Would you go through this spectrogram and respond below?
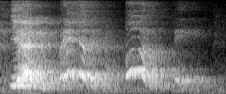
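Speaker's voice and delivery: high, loud and slow, with a laugh; a wailing cry over the price; dramatic dread. Acted. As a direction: moan out the cost like a disaster. Dreading the cost of transport.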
